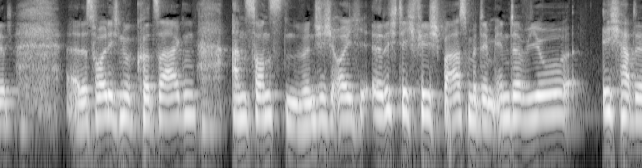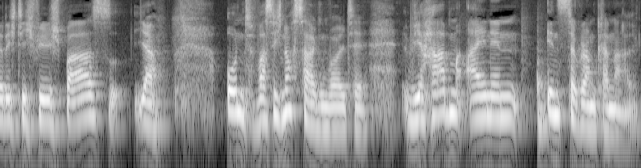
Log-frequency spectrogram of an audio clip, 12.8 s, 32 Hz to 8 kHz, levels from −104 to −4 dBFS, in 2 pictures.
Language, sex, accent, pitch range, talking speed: German, male, German, 130-170 Hz, 150 wpm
